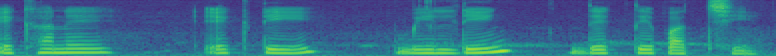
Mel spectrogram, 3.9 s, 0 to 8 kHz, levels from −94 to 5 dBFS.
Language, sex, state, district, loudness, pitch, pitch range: Bengali, female, West Bengal, Cooch Behar, -18 LUFS, 190 Hz, 180-210 Hz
